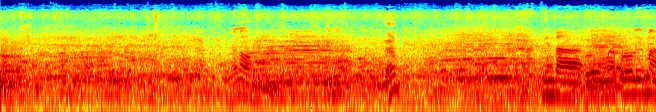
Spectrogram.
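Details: Cattle at a livestock market, several animals lowing in overlapping, wavering harmonic moos, with rising bellows near the middle and end, over steady crowd chatter and background voices.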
